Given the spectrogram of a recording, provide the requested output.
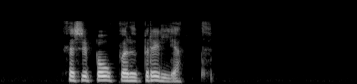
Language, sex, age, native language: Icelandic, female, 40-49, Icelandic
